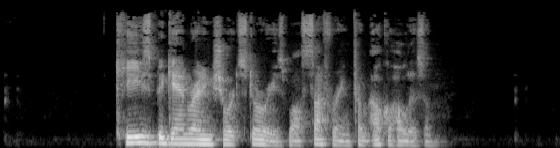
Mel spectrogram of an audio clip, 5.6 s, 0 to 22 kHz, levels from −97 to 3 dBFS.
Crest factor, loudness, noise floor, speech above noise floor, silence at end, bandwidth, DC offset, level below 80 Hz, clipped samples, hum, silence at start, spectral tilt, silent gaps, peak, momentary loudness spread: 18 dB; -19 LUFS; -83 dBFS; 65 dB; 1.25 s; 16 kHz; under 0.1%; -56 dBFS; under 0.1%; none; 1.15 s; -6 dB/octave; none; -2 dBFS; 12 LU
